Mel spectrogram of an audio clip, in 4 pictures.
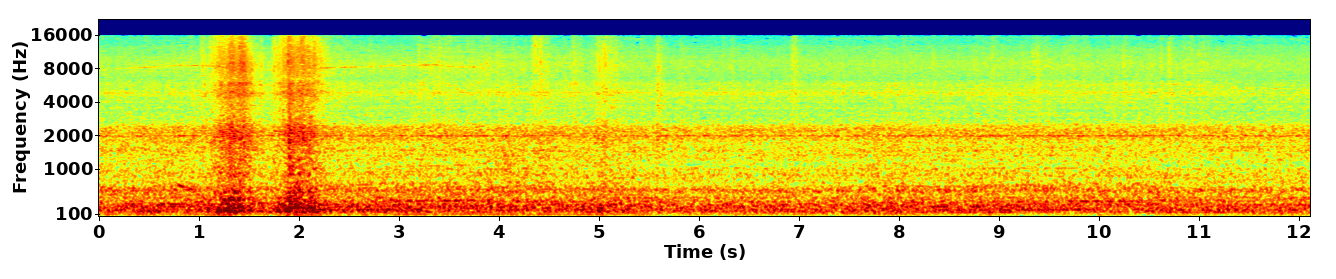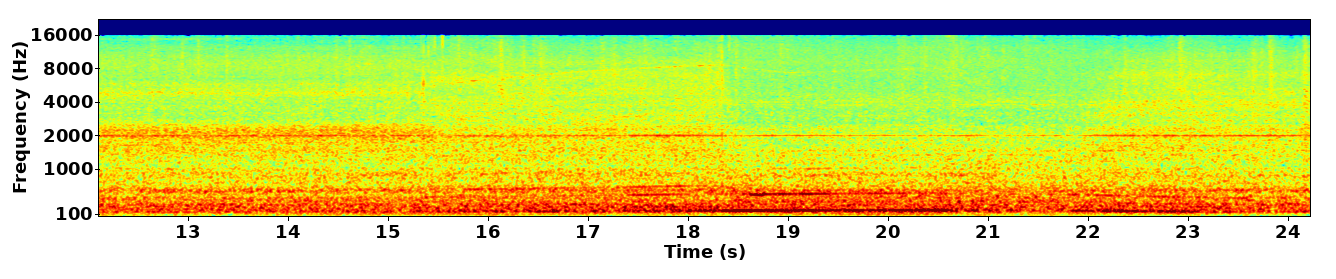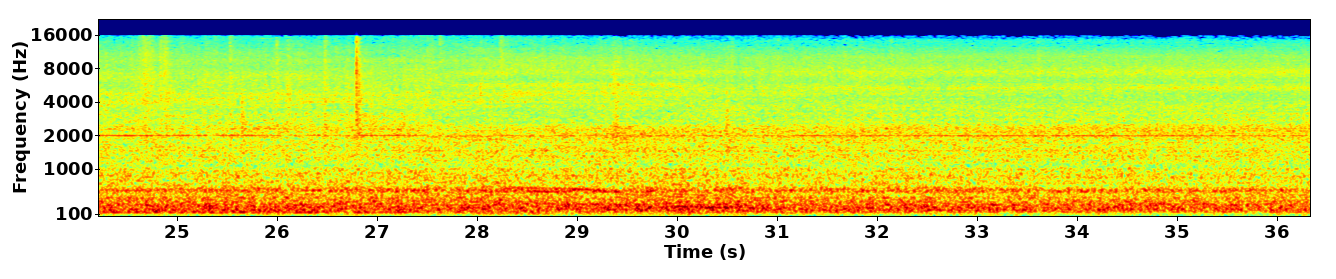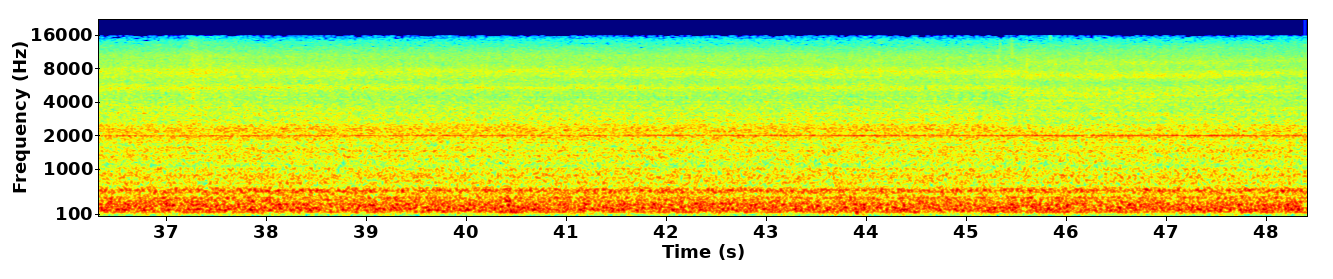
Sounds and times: Bus: 0.0 - 48.4.

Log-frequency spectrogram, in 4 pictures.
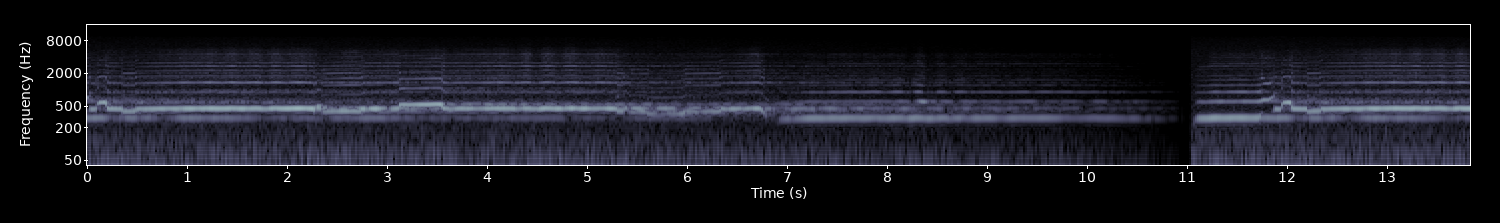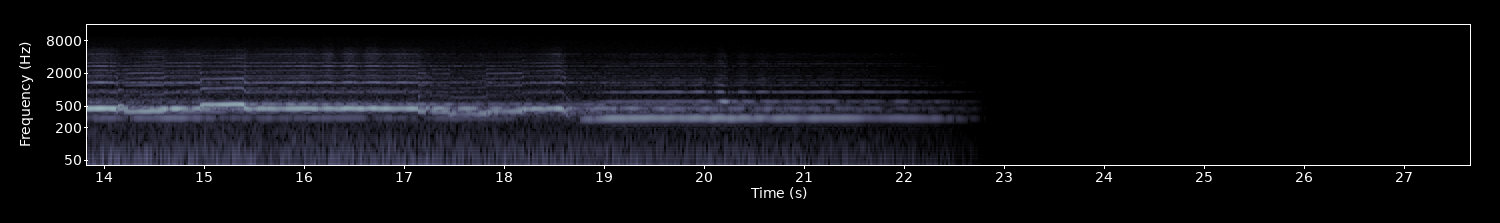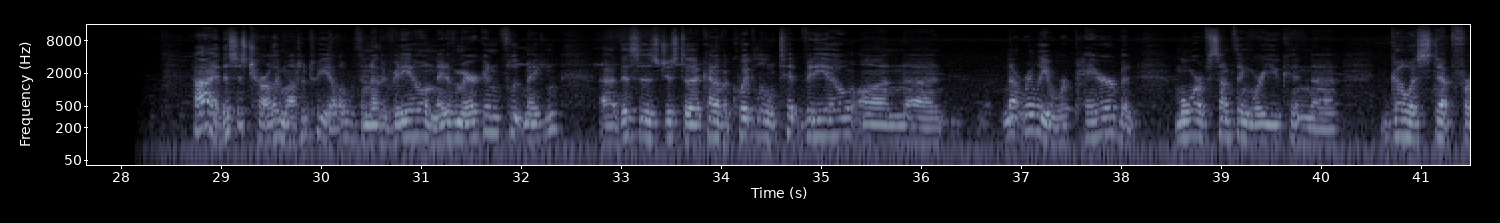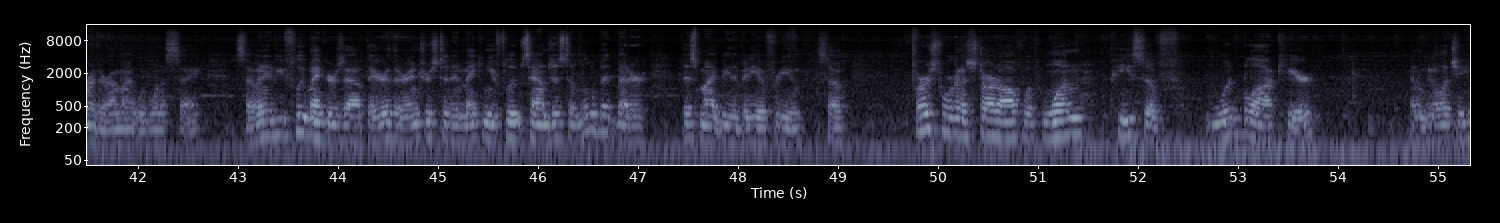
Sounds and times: Speech: 28.7 - 49.1, 49.7 - 53.8, 54.7 - 55.3.

